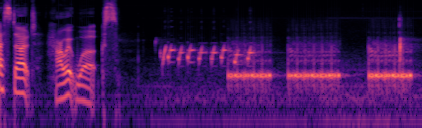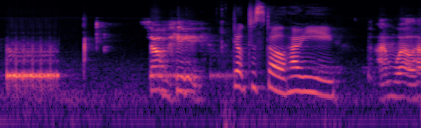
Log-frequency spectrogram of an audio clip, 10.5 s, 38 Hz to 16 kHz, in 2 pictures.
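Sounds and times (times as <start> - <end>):
speech: 0.0 - 1.6, 7.1 - 10.5
Skype video call ringing: 2.0 - 6.1, 7.1 - 8.5.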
